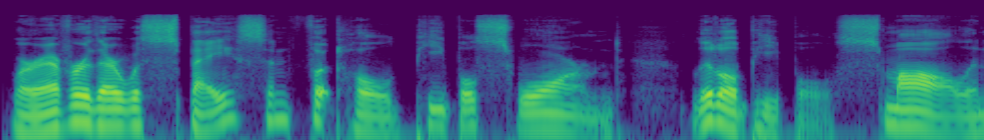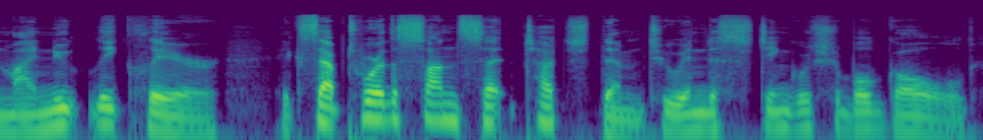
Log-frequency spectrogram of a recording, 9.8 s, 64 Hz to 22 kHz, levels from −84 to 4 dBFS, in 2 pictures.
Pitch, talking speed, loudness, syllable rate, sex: 100 Hz, 140 wpm, -20 LUFS, 4.9 syllables/s, male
